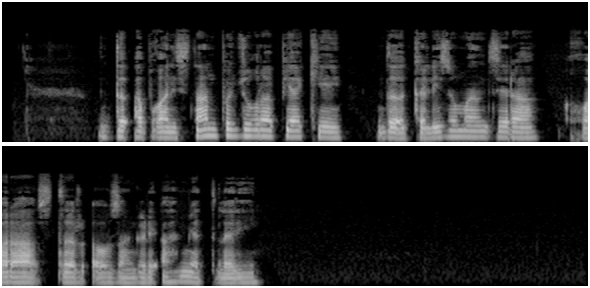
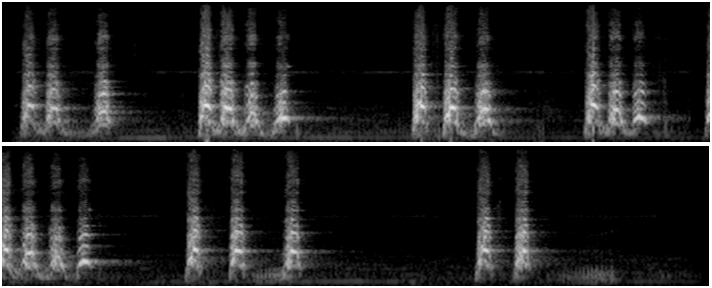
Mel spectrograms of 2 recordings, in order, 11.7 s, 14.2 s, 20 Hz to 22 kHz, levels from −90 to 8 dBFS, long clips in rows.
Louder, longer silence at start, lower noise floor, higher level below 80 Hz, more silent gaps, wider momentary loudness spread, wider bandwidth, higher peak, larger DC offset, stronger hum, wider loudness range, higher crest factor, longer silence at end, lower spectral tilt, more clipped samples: second, -23 LUFS vs -17 LUFS; first, 0.95 s vs 0.2 s; about the same, -73 dBFS vs -76 dBFS; first, -56 dBFS vs -68 dBFS; neither; about the same, 10 LU vs 12 LU; second, 11 kHz vs 16.5 kHz; about the same, -2 dBFS vs 0 dBFS; neither; neither; about the same, 10 LU vs 9 LU; about the same, 22 dB vs 20 dB; first, 3.3 s vs 1.8 s; first, -5.5 dB/octave vs -1 dB/octave; neither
